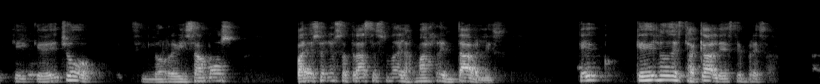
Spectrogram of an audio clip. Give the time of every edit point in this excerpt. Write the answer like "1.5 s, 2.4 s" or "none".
none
